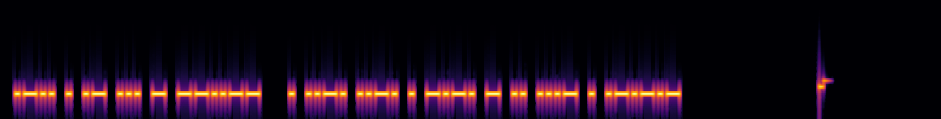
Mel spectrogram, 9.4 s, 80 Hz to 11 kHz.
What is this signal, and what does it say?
Morse code, heard as a keyed tone, about 28 wpm, 700 Hz. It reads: LEAST, EFFECTIVE.
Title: Sentences from Top 1000 Words - Review Part 6 - 28wpm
